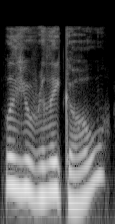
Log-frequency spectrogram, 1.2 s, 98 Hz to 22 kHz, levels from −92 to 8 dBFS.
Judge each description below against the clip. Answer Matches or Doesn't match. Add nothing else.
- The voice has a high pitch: Matches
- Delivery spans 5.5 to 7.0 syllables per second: Doesn't match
